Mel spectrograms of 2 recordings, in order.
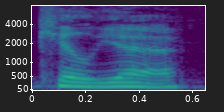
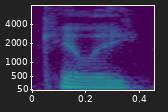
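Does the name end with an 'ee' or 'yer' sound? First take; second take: yer; ee. First: The name ends with a 'yer' sound. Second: The name ends with an 'ee' sound. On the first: The speaker calls it right. "No, it should be Killier" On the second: The speaker calls it wrong. "but some people would read it as Kill Killy"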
